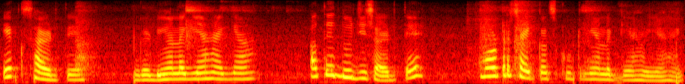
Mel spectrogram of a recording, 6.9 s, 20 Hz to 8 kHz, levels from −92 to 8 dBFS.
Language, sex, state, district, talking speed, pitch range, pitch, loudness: Punjabi, female, Punjab, Kapurthala, 130 wpm, 175-275 Hz, 205 Hz, -18 LUFS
